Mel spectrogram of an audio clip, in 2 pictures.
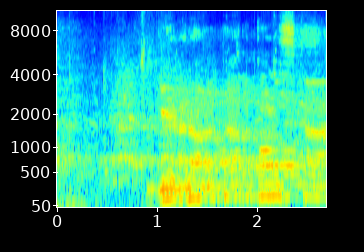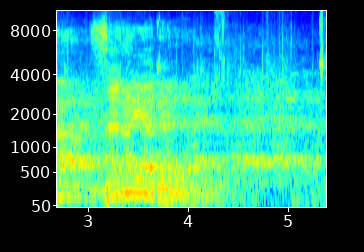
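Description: A crowd of fans chants loudly in unison.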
